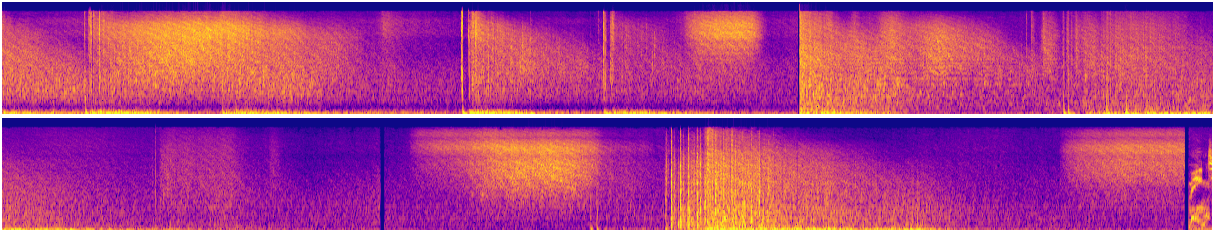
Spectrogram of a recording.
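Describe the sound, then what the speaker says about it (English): In a naval video game, a CIWS close-in weapon system fires at incoming ordnance: repeated long, roaring bursts of rapid-fire noise with heavy low booms, separated by quieter gaps, loud and near. "Incoming ordnance. All hands brace for impact. CIWS is active."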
